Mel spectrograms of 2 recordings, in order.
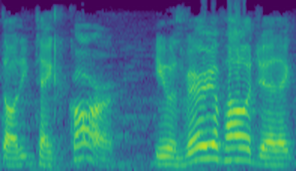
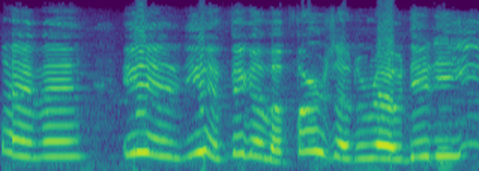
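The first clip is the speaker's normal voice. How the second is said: put-on very high, very slow, sloshed drunken drawl; 12 semitones higher than usual. Retell a guy walking out the door to question you, imitating a drunk man. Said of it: "he's drunk by the way".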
